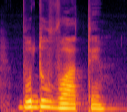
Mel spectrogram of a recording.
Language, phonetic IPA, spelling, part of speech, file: Ukrainian, [bʊdʊˈʋate], будувати, verb, Uk-будувати.ogg
- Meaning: to build, to construct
